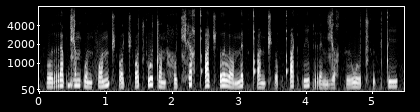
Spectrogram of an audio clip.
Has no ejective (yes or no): no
